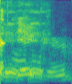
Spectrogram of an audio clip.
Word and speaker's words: Dicker: by a certain kicker whose name rhymes with kicker. He might not have been a bad pickup after all. Right? You're not talking about. You're talking about Dicker, huh?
